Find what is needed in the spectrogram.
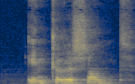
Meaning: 1. interesting, arousing or holding the attention of; fascinating 2. notable, important 3. profitable, beneficial
- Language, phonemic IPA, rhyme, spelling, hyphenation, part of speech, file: Dutch, /ˌɪn.tə.rɛˈsɑnt/, -ɑnt, interessant, in‧te‧res‧sant, adjective, Nl-interessant.ogg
